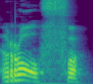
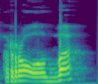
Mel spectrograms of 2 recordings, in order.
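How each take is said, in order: First: The final V loses its voice. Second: The final V keeps its voice. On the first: The speaker calls it right. "the V loses its voice if it's at the end of the word" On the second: The speaker calls it wrong. "we don't say rov"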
